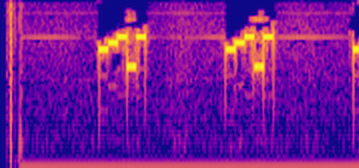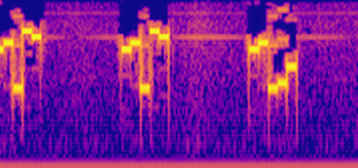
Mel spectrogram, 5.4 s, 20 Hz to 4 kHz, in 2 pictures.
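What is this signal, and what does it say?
Five-tone selective call (ZVEI), heard as quick runs of five tones, tones of about 70 ms. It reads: 89050 89110 89110 89125
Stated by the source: ZVEI five-tone call received by SDR, archived on the Feuerwehr Orlamünde audio server (f85360).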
